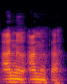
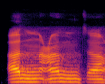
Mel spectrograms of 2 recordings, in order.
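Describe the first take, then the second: First: The word is said with a bouncing echo. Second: The word is said smoothly, without a bounce. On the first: The speaker calls it wrong. "jangan dipantul, bukan an'amta" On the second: The speaker calls it right. "jangan ditahan terlalu lama, langsung"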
